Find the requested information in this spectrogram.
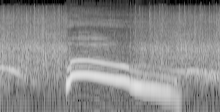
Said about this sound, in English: Give God a hand clap and a shout of praise if he saved you today.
